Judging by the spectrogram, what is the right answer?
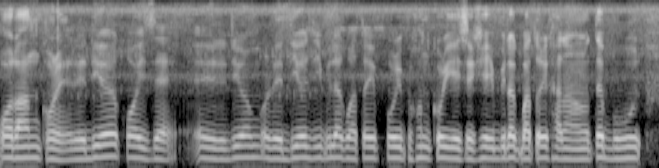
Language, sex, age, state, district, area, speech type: Assamese, male, 30-45, Assam, Darrang, rural, spontaneous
